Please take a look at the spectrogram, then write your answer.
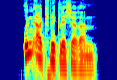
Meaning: strong dative masculine/neuter singular comparative degree of unerquicklich
- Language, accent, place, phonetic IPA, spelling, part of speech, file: German, Germany, Berlin, [ˈʊnʔɛɐ̯kvɪklɪçəʁəm], unerquicklicherem, adjective, De-unerquicklicherem.ogg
